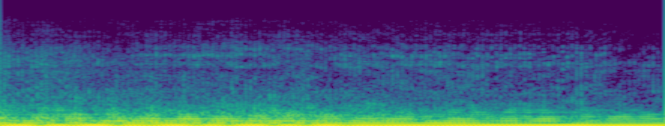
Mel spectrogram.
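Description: Loud, steady low drone with a deep hum, an eerie ambient soundtrack laid under an edited title card.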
